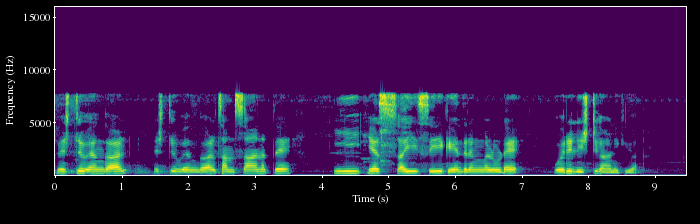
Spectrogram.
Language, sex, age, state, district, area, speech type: Malayalam, female, 60+, Kerala, Malappuram, rural, read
